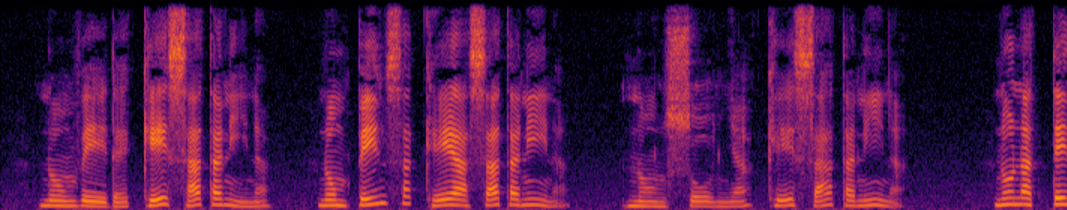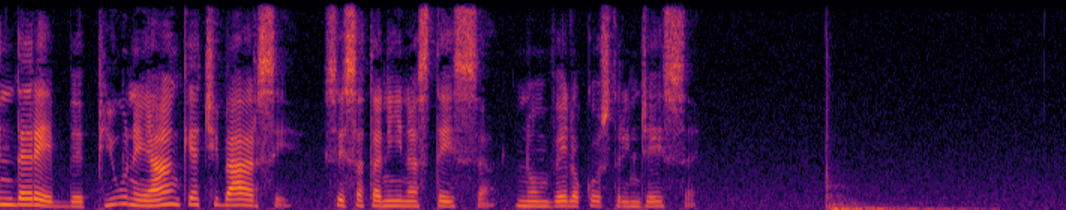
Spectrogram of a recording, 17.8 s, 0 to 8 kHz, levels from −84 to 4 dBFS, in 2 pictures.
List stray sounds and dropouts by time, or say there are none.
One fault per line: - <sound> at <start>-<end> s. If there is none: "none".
- thud at 15.8-17.3 s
